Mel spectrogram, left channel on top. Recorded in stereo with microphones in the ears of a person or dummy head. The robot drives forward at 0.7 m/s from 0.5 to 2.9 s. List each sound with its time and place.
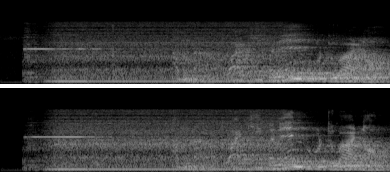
0.2 s a microwave: 85° left, 4 m; by 1.0 s 80° left, 4 m
1.7 s a man speaking: 25° right (ahead or behind), 2.5 m; by 3.8 s 40° right (ahead or behind), 1.7 m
